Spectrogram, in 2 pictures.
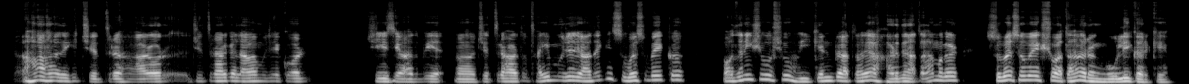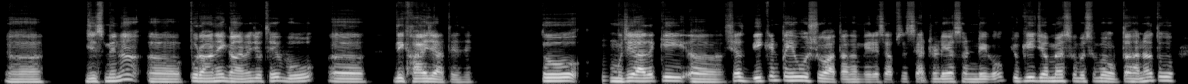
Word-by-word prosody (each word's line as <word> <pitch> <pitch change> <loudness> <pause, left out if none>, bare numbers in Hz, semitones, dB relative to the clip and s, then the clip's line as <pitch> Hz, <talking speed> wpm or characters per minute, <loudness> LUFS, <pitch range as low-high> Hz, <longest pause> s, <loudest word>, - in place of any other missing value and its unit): हाँ, 165 +5 -1
हाँ। 170 0 -2
देखिए, 155 -1 -5
चित्रहार 125 -1 -4
और 135 +1 0 0.3
चित्रहार 155 +2 -3
के 165 - -5
अलावा 145 -1 0
मुझे 150 0 -13
एक 145 -1 -14
और 140 0 -4 0.6
चीज़ 135 0 -4
याद 125 -2 -3
भी 135 -1 -5
है। 125 - -4
अ, 120 -1 -2
चित्रहार 135 +1 -2
तो 160 - -22
था 145 -1 -9
ही 175 - -1
मुझे 185 0 -3
याद 155 -2 +1
है 190 - -8
कि 260 - -8
सुबह-सुबह 180 +2 -2
एक 210 0 -5 0.5
पता 155 +4 -2
नहीं 230 +3 0
शो 230 -1 -3
शो, 215 +3 -5
वीकेंड 150 +5 -3
पे 175 - +3
आता 155 -2 -1
था - - +2
या 180 - +1
हर 130 0 -1
दिन 145 +1 -1
आता - - -2
था, - - -6
मगर 190 0 -1 0.4
सुबह-सुबह 200 +3 +1
एक 200 -1 +2
शो 180 - -1
आता 155 -2 +1
था - - +3
रंगोली 130 +2 +3
करके 110 -2 -3
अ, 120 +1 -3 0.5
जिसमें 140 +3 +2
ना 215 +6 +2
अ, 125 - -1
पुराने 155 +1 +5
गाने 135 -2 +3
जो 150 0 0
थे 160 - +3
वो 145 +3 +2 0.2
अ, 130 -1 +3 0.3
दिखाए 135 -2 +5
जाते 115 -4 +1
थे। 110 - -12 0.7
तो 160 0 +5 0.3
मुझे 145 +1 +4
याद 150 -1 +8
है 155 - +3
कि 170 0 +3
अ, 120 -3 +1
शायद 170 +2 +1
वीकेंड 175 +5 +3
पे 185 - +2
ही 180 - +6
वो 180 -1 +5
शो 145 - 0
आता 120 -2 +2
था 120 - -2
मेरे 115 0 -3
हिसाब 120 0 -3
से 130 - -10
सैटरडे-संडे 125 0 0
को, 130 +6 -4
क्योंकि 165 -1 +1
जब 155 - +4
मैं 155 0 +3
सुबह-सुबह 150 0 -2
उठता 130 0 +1
था 130 - +3
ना 155 +6 +2
तो, 175 -1 0
145 Hz, 220 wpm, -17 LUFS, 130-170 Hz, 0.7 s, याद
